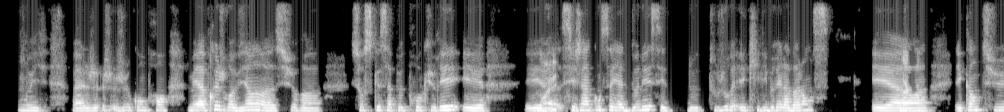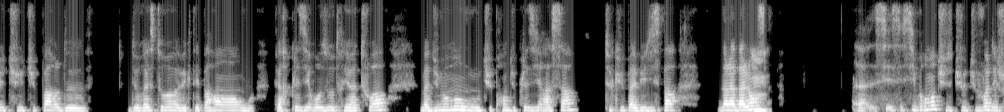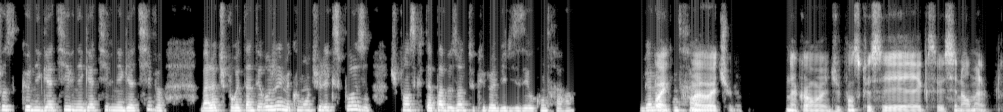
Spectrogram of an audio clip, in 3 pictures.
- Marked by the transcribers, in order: none
- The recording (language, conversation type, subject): French, advice, Comment gères-tu la culpabilité de dépenser pour toi après une période financière difficile ?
